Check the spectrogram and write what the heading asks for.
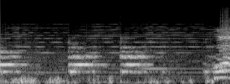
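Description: Harmonium playing three short held chord phrases between sung lines, with hand-drum strokes beneath the first of them.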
